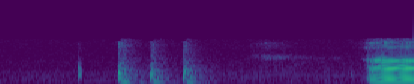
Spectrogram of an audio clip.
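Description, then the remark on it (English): Three firm, evenly spaced knocks on a door ring out, preceded by a faint single tap, before a loud voice abruptly starts speaking. “But for anyone out there that's not vaccinated, they're going to be knocking on your door.”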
